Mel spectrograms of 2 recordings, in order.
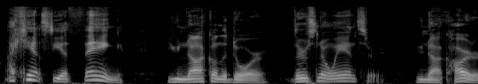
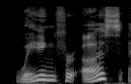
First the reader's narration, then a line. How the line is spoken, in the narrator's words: Abby stammers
